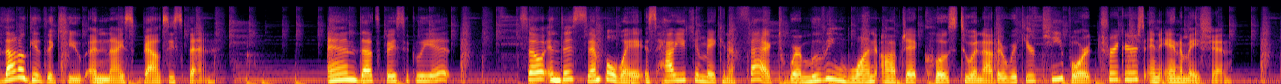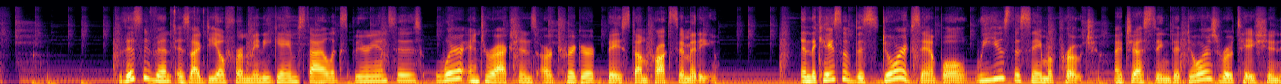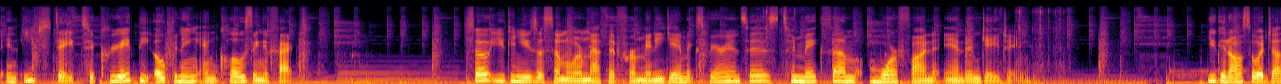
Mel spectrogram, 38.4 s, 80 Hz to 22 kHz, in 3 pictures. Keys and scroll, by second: 3.0 w, 4.3 s, 5.5 a, 6.1 w, 7.6 s, 9.0 w, 10.0 a, 10.9 w, 11.3 d, 12.3 s, 13.5 a, 15.0 w, 33.2-37.6 typing.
